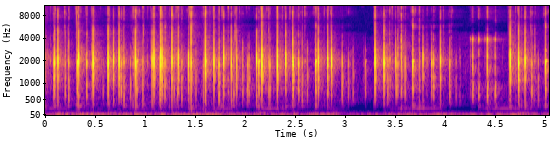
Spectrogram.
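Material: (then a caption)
Plastic and metal. Two hands type rapidly with their fingertips on a Zoom65 65% mechanical keyboard with a dark case, likely aluminum, white and grey SA-profile plastic keycaps and lubed switches, resting on a desk mat. The result is a dense stream of short, dry clacks centered around 1.8 kHz with no ring, with a brief lull around the three-second mark.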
